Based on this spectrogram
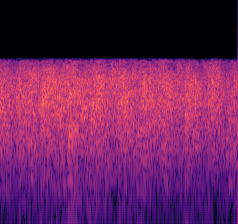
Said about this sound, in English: So can we have a round of applause for our two adjudicators?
